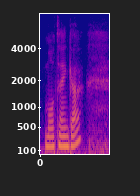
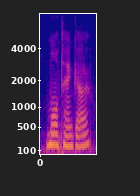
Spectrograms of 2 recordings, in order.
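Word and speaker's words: Motanka: And also, just to be clear, the word Moltenka, the syllable is stressed on the first Moltenka, because it comes from the Ukrainian word motate, which means to wrap or wind or bind, which is how the doll is made.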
